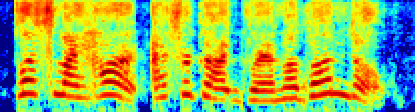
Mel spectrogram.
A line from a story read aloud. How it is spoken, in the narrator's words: Lorry cried out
